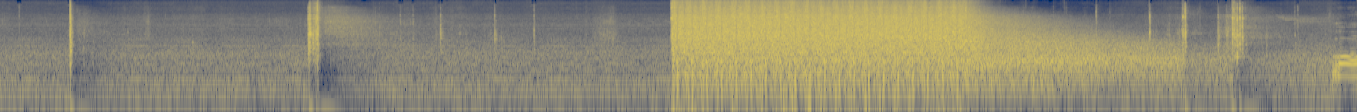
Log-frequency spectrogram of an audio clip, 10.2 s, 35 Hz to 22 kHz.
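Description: HK-91 semi-automatic rifle fired from a steel G3 magazine: a few sharp single shots, then a long, very loud burst of rapid reports that fades into echoing outdoor tail, followed by quieter clanks.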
